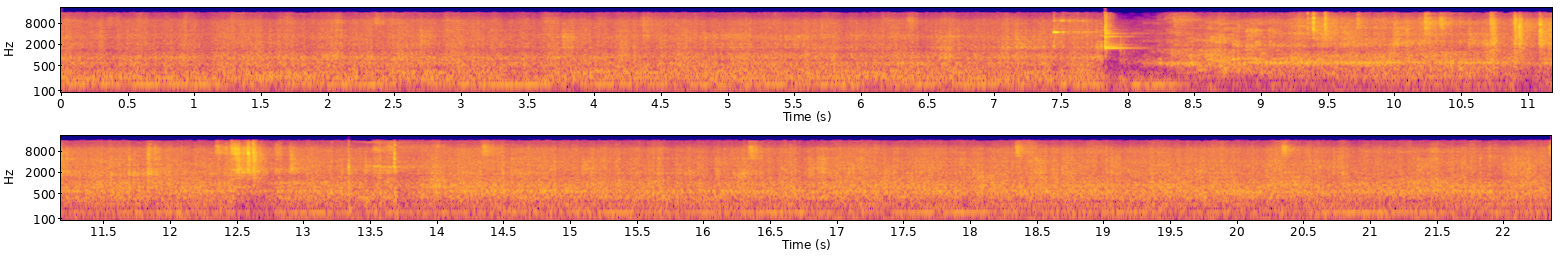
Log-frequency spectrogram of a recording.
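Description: A large truck engine idles with a steady low rumble in an echoing hall.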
